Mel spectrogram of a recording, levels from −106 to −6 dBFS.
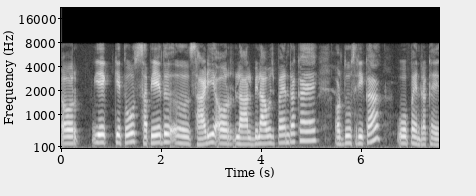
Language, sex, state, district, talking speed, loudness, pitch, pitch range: Hindi, female, Uttarakhand, Tehri Garhwal, 160 wpm, -17 LUFS, 195 Hz, 185-220 Hz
